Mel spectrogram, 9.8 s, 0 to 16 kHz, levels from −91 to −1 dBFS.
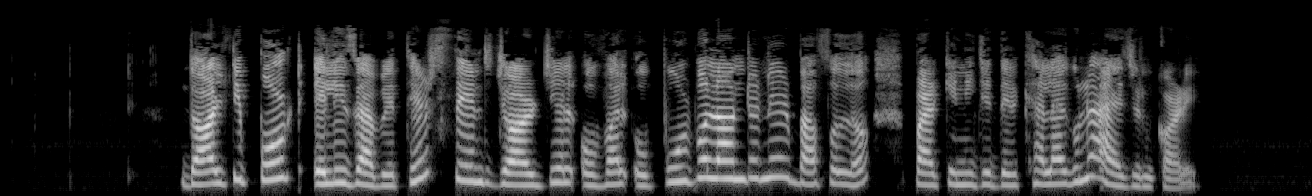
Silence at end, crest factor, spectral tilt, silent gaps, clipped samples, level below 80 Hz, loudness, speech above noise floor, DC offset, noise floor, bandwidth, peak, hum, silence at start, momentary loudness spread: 0.9 s; 22 dB; -3.5 dB/octave; none; under 0.1%; -82 dBFS; -23 LUFS; 59 dB; under 0.1%; -82 dBFS; 9.8 kHz; -2 dBFS; none; 1.35 s; 13 LU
